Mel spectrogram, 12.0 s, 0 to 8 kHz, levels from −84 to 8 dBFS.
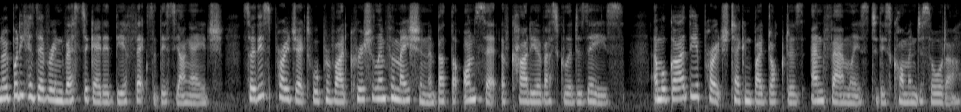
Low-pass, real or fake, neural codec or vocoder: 7.2 kHz; real; none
